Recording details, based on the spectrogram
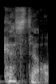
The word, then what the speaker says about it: Caste: Absolut eindringlich beschrieben und meine Buchempfehlung zum Thema Unterdrückung sowie Rassismus, das Buch Caste oder Caste, wie wird es ausgesprochen? – Ich würde das tatsächlich Caste aussprechen. Weil Caste, okay. – Ist zwar mit C geschrieben, aber ich glaube, dann versteht man es besser, auch direkt, was gemeint ist.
